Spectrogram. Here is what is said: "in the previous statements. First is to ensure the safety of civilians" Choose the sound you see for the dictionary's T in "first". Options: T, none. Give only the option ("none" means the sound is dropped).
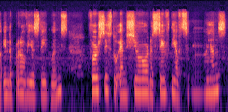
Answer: none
